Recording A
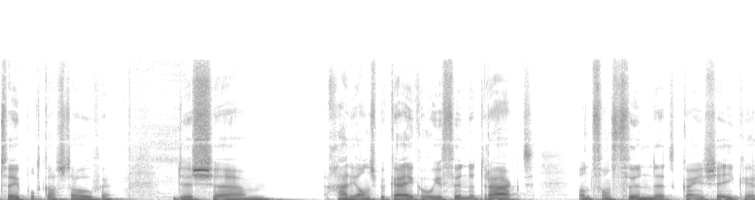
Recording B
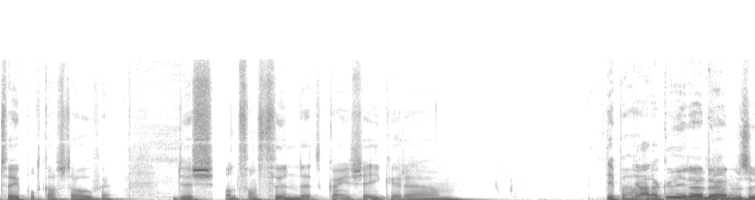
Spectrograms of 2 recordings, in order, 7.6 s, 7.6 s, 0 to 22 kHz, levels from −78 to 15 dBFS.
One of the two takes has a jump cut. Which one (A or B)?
B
